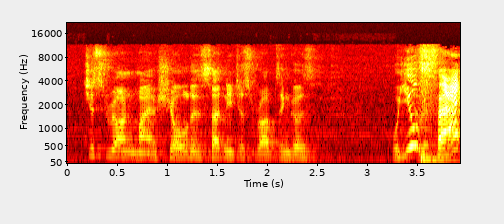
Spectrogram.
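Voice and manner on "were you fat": Thai masseuse voice. Retelling a massage where the masseuse suddenly asks: imitating the Thai masseuse. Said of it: "this Thai lady".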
